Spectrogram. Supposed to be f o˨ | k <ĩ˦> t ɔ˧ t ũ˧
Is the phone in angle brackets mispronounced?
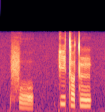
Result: yes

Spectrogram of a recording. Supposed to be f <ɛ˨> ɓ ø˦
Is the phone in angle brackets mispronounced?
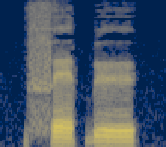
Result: no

